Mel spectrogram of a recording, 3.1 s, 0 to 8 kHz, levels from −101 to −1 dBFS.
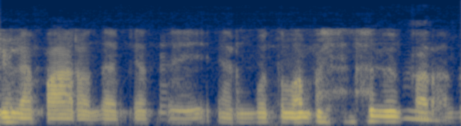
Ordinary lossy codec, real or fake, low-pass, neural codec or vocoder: MP3, 48 kbps; fake; 7.2 kHz; codec, 16 kHz, 16 kbps, FreqCodec, smaller model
